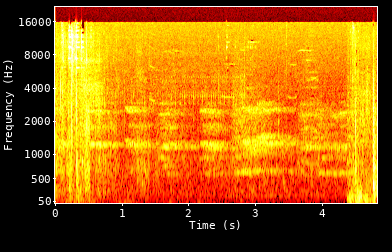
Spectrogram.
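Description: A distant hound bays in drawn-out, wavering howls across a quiet outdoor setting while hunting hare, with handling noise bursts at the start and end.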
